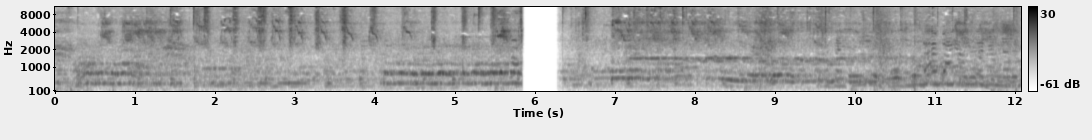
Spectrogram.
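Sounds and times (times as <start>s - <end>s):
small birds chirping: 0.0s - 4.8s, 6.9s - 12.0s.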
